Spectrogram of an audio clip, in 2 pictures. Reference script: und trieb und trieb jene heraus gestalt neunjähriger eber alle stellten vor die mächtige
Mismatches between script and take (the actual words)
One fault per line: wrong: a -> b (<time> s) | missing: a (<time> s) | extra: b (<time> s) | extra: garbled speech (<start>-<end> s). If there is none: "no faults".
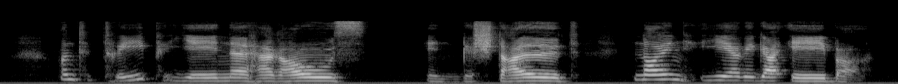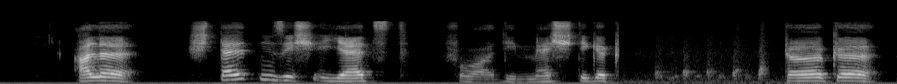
missing: und trieb (1.6 s)
extra: in (4.2 s)
extra: sich jetzt (11.7 s)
